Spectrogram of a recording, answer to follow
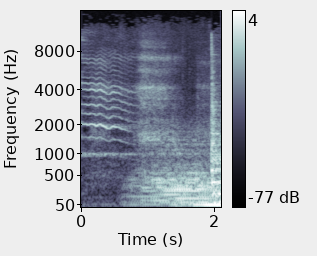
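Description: A newborn baby's brief wavering cry, falling slightly in pitch and fading after under a second. Then a low rumble of trailer music swells steadily louder.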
